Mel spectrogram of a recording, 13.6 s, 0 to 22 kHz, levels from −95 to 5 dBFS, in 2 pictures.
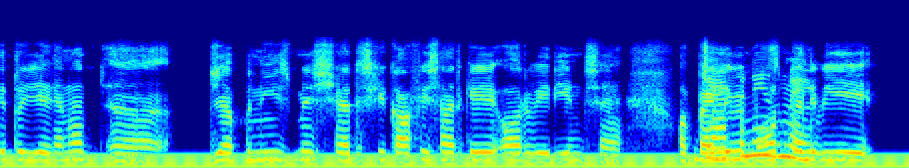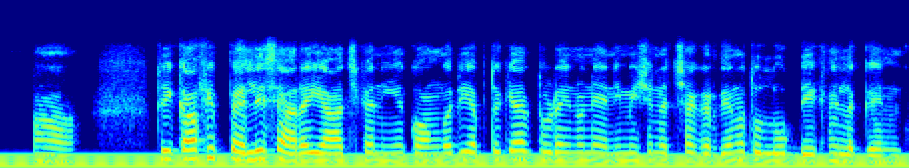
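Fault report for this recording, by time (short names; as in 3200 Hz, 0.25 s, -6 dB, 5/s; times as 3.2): hum 60 Hz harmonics 5 -36 dBFS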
